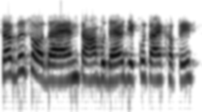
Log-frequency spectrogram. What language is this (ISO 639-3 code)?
snd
